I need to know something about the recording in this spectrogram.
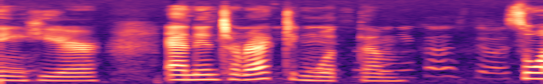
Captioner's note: speaking Foreign Language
